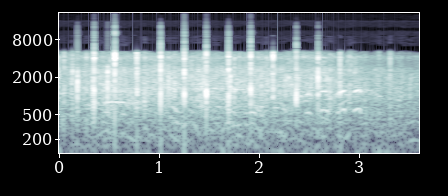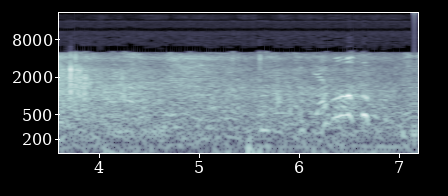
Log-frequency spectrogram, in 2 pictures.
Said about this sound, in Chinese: 感谢您各位的掌声鼓励， 谢谢大家， 非常高兴啊！ 哎， 能得到您的掌声，说实话心里边很惭愧。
